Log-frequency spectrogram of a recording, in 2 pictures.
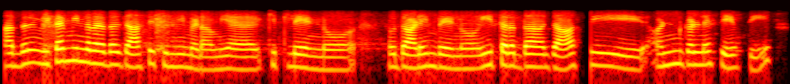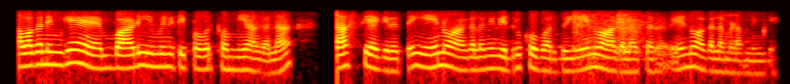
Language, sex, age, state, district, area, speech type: Kannada, female, 18-30, Karnataka, Mandya, rural, conversation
